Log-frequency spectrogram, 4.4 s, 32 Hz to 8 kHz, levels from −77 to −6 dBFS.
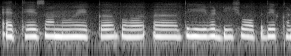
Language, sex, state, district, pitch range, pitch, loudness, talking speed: Punjabi, female, Punjab, Kapurthala, 215-225 Hz, 220 Hz, -14 LUFS, 110 wpm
